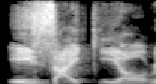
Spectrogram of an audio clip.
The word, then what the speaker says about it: Ezekiel: Ezekiel. – There's an I, it's just not pronounced, it's not a hard I. – Yeah, not a hard I sound. It's an E sound.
